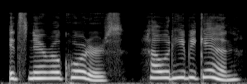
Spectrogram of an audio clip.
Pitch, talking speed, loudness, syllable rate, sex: 270 Hz, 170 wpm, -15 LUFS, 4.9 syllables/s, female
